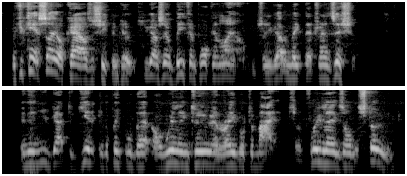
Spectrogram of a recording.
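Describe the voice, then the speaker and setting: A man with a Southern US accent speaks at a fairly quick pace, his loudness swinging widely. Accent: Southern US (Georgia). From US South. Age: 60s. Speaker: farmer. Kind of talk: interview. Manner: halting.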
